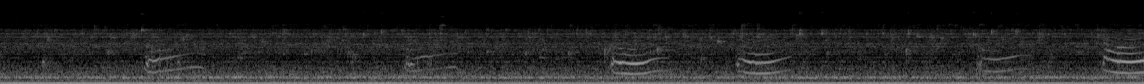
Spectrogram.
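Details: Rescue kittens Sisko and Mila, filmed by a Tiny Kittens Society live stream, chatter back and forth in brief rising and dipping chirps spaced a second or two apart, with constant low background hum.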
